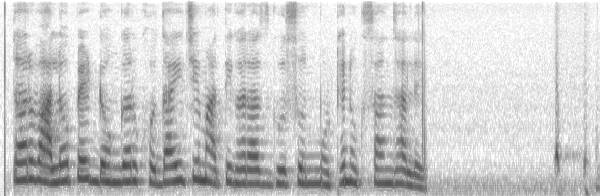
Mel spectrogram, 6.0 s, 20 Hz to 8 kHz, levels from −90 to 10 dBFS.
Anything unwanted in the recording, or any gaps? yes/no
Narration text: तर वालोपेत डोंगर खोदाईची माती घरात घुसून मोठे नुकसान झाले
yes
